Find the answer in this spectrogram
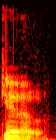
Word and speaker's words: girl: Donc, ici, au niveau de là aussi, ici, I est suivi par R, les deux se prononcent par R. C'est pourquoi on a ici girl.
